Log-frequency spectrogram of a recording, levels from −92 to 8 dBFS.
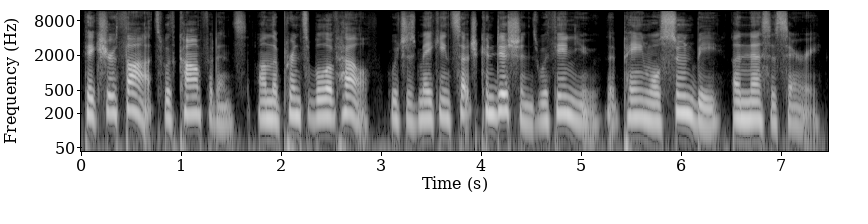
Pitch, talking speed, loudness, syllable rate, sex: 160 Hz, 185 wpm, -20 LUFS, 5.1 syllables/s, female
